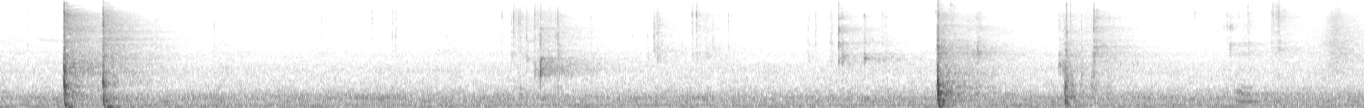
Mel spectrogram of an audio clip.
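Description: Eggs being tapped and cracked against a plastic mixing bowl: two sharp clicks near the start and two more about seven and eight seconds in, over a steady low room hum.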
